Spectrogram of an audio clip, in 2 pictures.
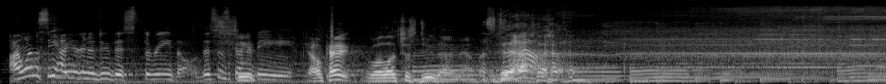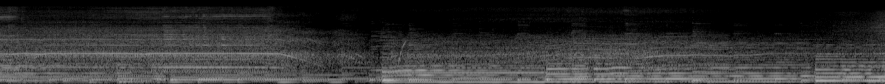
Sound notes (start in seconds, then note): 6.5 saw whirring; 13.9 light music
